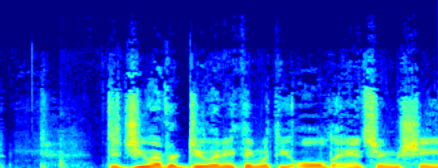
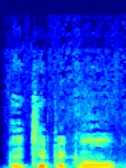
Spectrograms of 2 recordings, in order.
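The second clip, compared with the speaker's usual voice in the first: ordinary talk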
